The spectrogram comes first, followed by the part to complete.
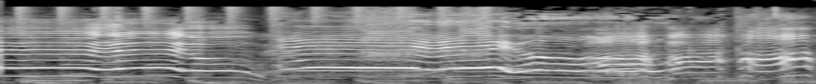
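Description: Male voice singing long, held wordless notes into a microphone over a backing track with a steady low beat; the notes slide and bend in a yodel-like way.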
